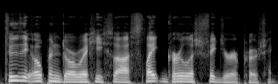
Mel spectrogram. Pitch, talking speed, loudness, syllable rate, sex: 125 Hz, 235 wpm, -17 LUFS, 6.6 syllables/s, male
